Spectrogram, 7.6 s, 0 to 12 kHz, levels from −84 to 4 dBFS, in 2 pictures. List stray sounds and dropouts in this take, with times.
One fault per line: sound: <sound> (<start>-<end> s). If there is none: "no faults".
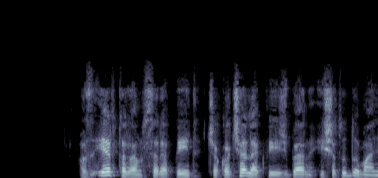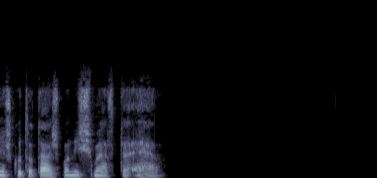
no faults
